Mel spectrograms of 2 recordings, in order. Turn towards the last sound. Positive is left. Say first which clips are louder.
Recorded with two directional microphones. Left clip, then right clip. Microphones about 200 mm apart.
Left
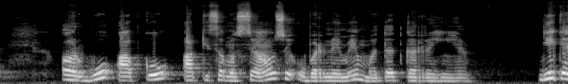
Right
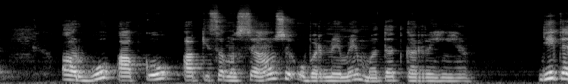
# left 3 dB
turn(degrees=35)  # may be behind; listen again after turning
